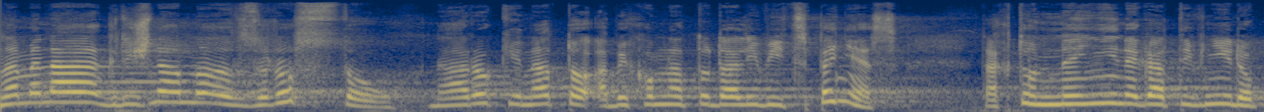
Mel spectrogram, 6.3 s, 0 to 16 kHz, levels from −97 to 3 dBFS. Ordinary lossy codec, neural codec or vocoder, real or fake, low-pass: MP3, 96 kbps; none; real; 14.4 kHz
